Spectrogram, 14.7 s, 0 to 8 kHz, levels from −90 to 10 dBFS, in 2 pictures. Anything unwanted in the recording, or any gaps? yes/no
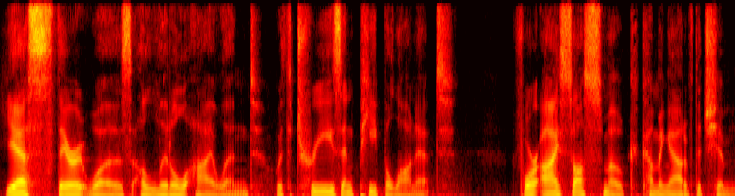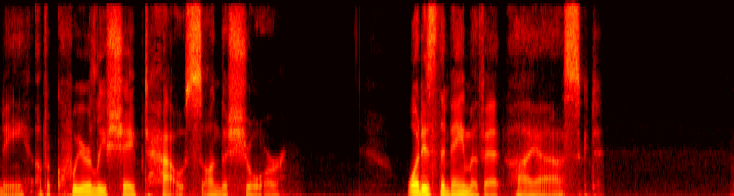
no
